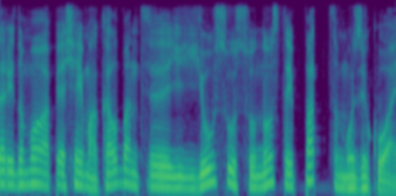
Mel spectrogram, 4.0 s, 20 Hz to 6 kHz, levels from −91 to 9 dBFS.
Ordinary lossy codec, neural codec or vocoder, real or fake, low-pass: AAC, 48 kbps; none; real; 5.4 kHz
